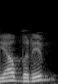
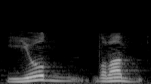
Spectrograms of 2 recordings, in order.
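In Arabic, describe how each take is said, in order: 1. الحركة الأولى فتحة، والثانية كسرة. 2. الحركة الأولى ضمة، والثانية فتحة. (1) "فتقولين في يضرب" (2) "ضم أوله، وما قبل آخره مفتوح"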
